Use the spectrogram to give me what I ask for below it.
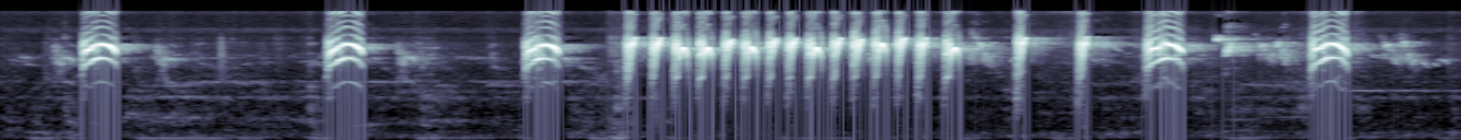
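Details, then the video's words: Plain-throated sunbird lure song for coaxing other birds to sing. High curved chirps at roughly one-second spacing break into a rapid sequence of about fifteen sharp notes, then return to single chirps. "kolibri kelapa | manggar | wiceh | masteran untuk burung ijoan agar cepat bunyi gacor"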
